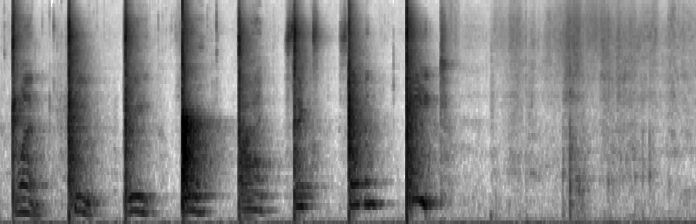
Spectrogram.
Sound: claps

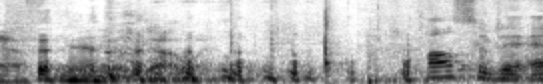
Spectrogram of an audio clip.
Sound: laughter

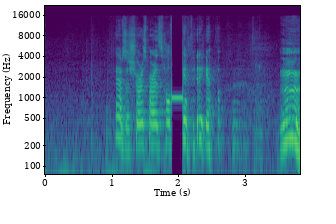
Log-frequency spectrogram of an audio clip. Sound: beep

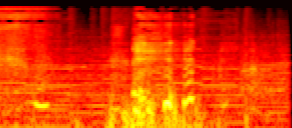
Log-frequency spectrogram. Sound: laughter

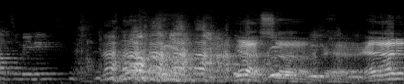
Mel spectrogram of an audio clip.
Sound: crowd laughter

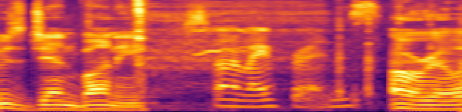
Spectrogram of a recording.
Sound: laughing

